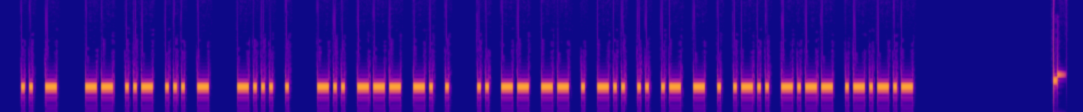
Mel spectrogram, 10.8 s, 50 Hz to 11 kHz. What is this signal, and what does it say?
Morse code, heard as a keyed tone, about 30 wpm, 700 Hz. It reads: IT MUST BE DONE IMMEDIATELY.
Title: Sentences from Top 1100 Words 30wpm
